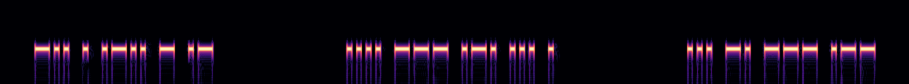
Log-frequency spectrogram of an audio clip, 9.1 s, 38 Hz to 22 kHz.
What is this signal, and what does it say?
Morse code, heard as a keyed tone, about 25 wpm, 550 Hz. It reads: DELTA HORSE SNOW
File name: Ultimate Word List / 25WPM Ultimate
